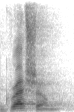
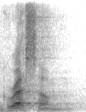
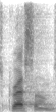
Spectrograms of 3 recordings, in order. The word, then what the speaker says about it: Gresham: I mistakenly said Gresham, and there were hisses around the room from two people who knew that it's supposed to be pronounced Gresham. It's not S-H, it's Gresham.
